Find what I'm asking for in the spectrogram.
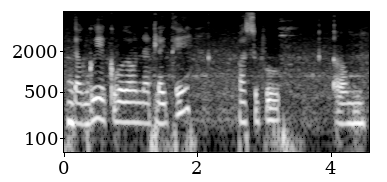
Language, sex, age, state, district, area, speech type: Telugu, female, 18-30, Andhra Pradesh, Kurnool, rural, spontaneous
